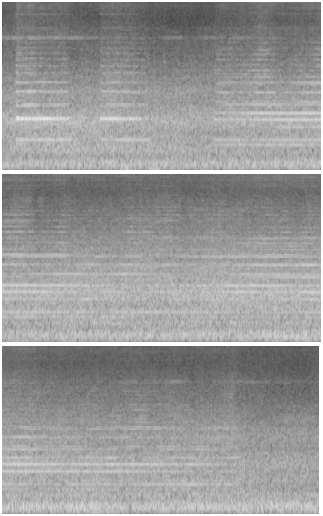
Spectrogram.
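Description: A distant steam locomotive's whistle blows in long blasts.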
